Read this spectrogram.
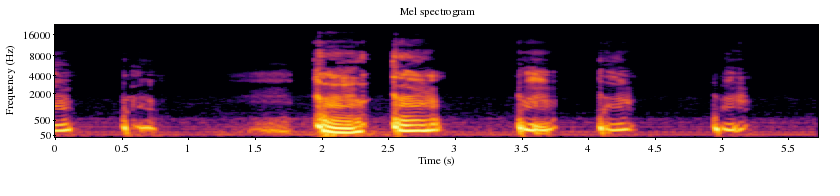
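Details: Seven short voiced cough and throat-clearing bursts in under six seconds over a low engine-like rumble; a cough that has come back.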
